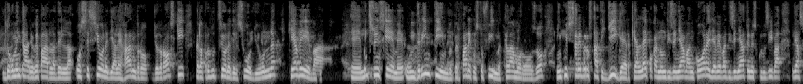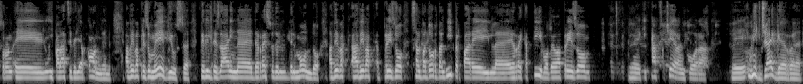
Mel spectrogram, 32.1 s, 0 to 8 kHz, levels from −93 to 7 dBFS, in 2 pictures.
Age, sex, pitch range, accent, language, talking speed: 30-49, male, 155-190 Hz, native, Italian, 150 wpm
